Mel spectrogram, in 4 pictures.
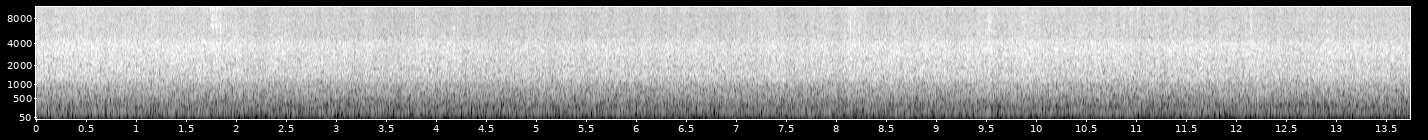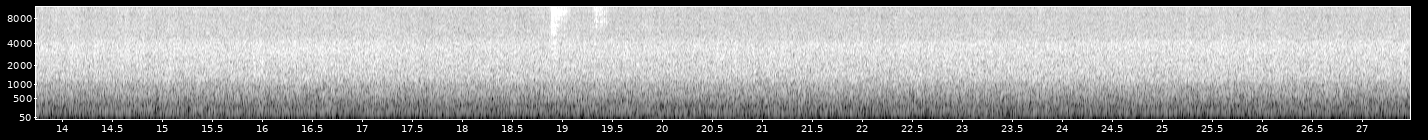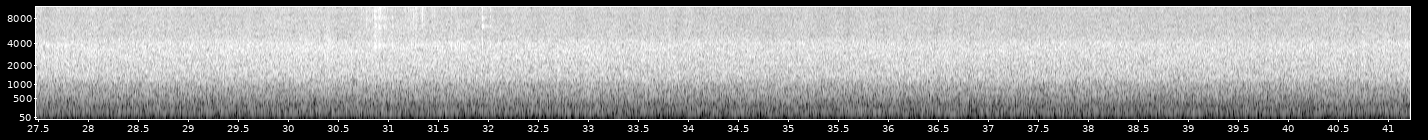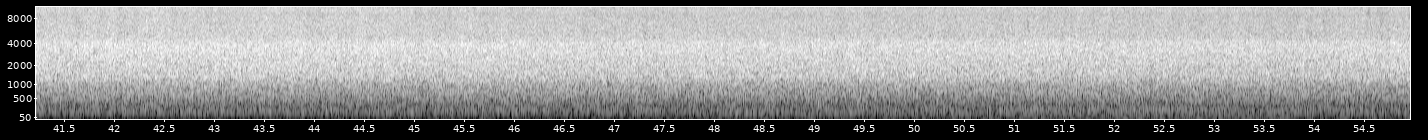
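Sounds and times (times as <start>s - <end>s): steady hiss: 0.0s - 37.1s.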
